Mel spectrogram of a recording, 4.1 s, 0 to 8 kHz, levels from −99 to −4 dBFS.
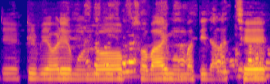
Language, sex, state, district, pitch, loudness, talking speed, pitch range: Bengali, male, West Bengal, Paschim Medinipur, 135 Hz, -22 LUFS, 105 wpm, 135-140 Hz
